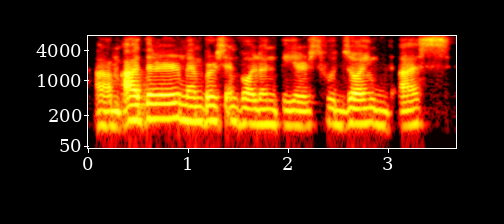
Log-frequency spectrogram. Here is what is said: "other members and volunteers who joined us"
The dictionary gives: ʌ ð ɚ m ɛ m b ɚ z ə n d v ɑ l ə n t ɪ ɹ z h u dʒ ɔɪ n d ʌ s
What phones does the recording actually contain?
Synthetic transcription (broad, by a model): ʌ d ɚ m ɛ m b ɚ s ə n d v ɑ l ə n t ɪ ɹ s h u dʒ ɔɪ n d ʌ s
